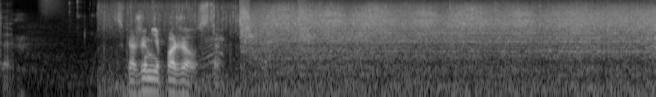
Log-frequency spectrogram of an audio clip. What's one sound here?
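A stove fire crackles and roars.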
